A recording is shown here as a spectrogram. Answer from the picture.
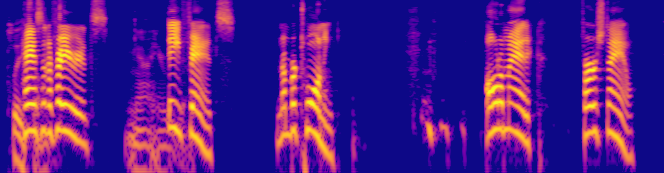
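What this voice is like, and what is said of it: Imitates a football referee's announcing voice. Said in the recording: “I can do a good impersonation of the referee ... That's what that guy sounds like.”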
